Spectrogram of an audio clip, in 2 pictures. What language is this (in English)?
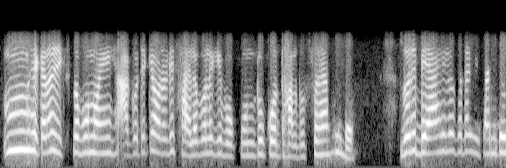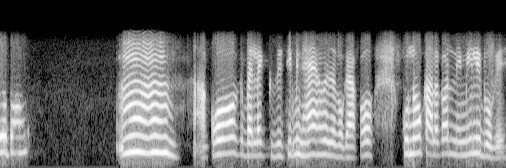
Assamese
